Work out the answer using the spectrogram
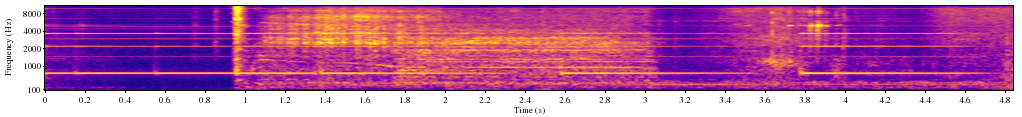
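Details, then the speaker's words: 2009 Pontiac G8 GT supercharged LSA-kit V8 with ZL1 fuel pump and Kenne Bell Boost-A-Pump at 17 volts, troubleshooting lean condition: chime then loud steady electric buzz as pump primes at key-on. Normal fuel pump priming. "but I kind of want to show you guys what the pump sounds like with 17 volts hooked to it. It's pretty freaking loud."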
